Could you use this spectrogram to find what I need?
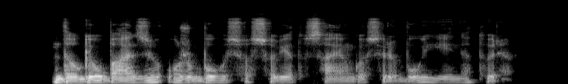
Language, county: Lithuanian, Kaunas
